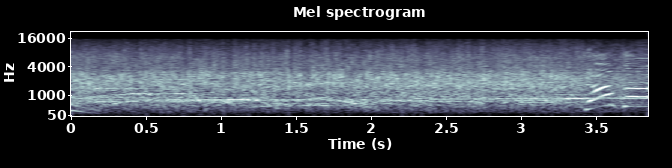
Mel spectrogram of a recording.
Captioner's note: cheers and applause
